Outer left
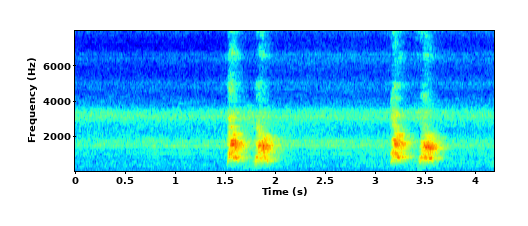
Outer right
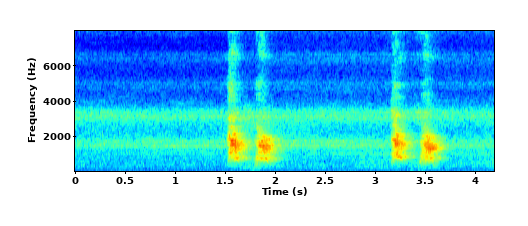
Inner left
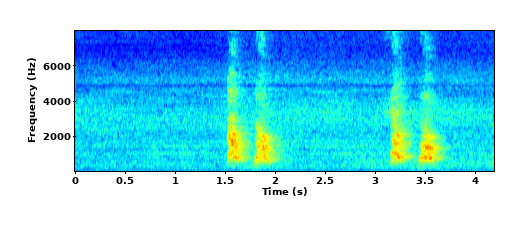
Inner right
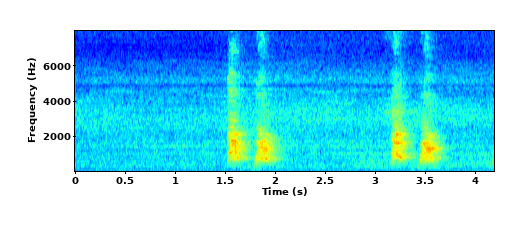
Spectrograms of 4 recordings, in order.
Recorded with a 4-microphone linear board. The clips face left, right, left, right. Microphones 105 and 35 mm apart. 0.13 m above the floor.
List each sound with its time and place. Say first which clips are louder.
1.5 s a dog barking: outer left 1 dB, inner left 2 dB; 45° left (ahead or behind), 0.8 m; by 3.7 s 75° left (ahead or behind), 1.8 m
